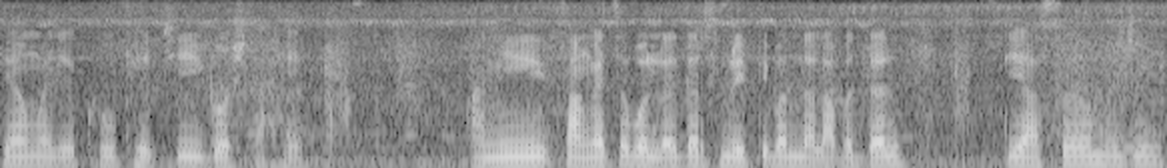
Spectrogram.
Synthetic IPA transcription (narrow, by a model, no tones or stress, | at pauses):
t̪jãm̤əd͡zekʰuːpɦet͡ɕiːɡoʂʈaɦe | aɽ̃isãŋɡajt͡səːbolːəd̪əɾsmɾit̪ibənd̪əlabəd̪ːəl | t̪iːəsəːm̤əd͡ze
